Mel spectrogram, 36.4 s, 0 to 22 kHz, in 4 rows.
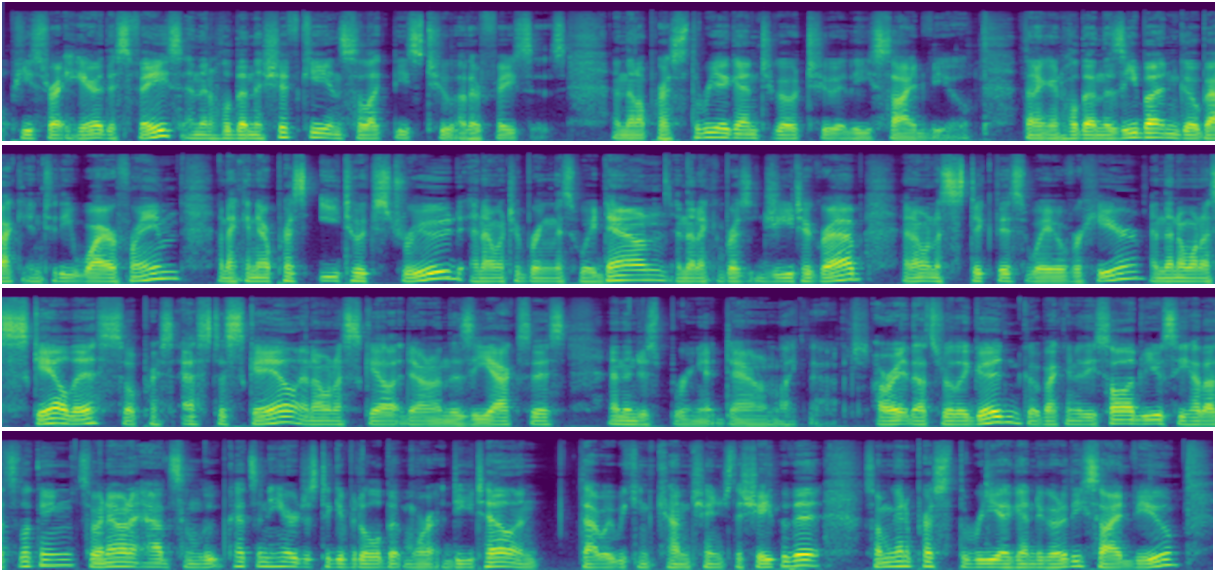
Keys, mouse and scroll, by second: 1.9-5.1 shift+right drag, 5.1 KP_3, 6.3-9.8 shift+middle drag, 9.8 z, 11.4 e, 14.5 g, 18.3 s, 22.2 g, 24.2 s, 24.7 middle click, 24.8 z, 25.2 middle click, 25.4 scroll down 3, 25.6-26.6 middle drag, 26.6 scroll down 1, 26.8-27.8 middle drag, 27.8-29.1 scroll up 1, 29.1-32.1 middle drag, 32.1 KP_6, 34.6 KP_3, 35.4 shift+middle click, 35.6-36.3 scroll up 2.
